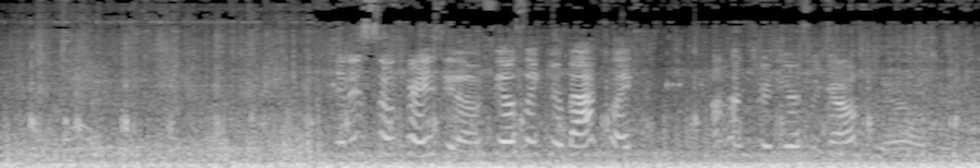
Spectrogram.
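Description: Horse-drawn buggy underway: hooves clip-clopping at a steady walk-to-trot pace over the low rumble of the wheels and carriage. Laughter breaks in about two seconds in and again near the end.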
